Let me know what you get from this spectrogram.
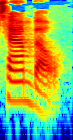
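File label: "Stamboul", English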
